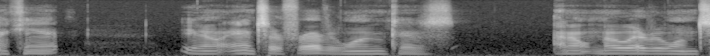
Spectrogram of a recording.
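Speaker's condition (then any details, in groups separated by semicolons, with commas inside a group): Cerebral palsy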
